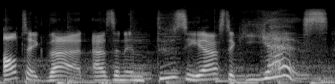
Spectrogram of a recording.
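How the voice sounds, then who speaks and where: A woman's voice: medium pitch, very animated, slow, music in the background. A woman playing a bossy, chirpy dentist in a comic podcast sketch.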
